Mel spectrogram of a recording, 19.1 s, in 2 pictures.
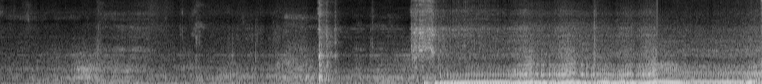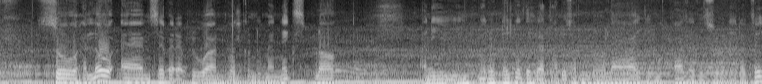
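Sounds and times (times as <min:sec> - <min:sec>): motorcycle engine starting and idling: 0:05.1 - 0:19.0.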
